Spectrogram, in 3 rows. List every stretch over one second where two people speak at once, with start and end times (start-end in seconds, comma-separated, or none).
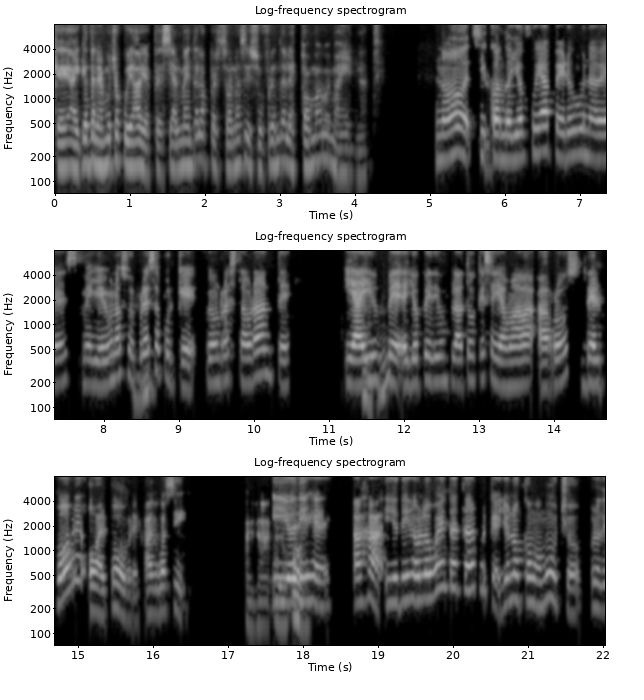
none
